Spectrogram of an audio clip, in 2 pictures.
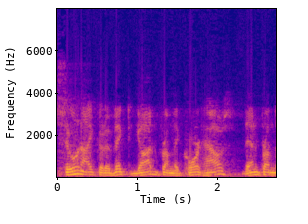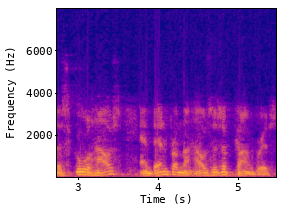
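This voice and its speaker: A man with an ordinary speaking voice talks at a medium pitch, moving at a moderate pace with ordinary pitch variation. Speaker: radio broadcaster. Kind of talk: essay reading.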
